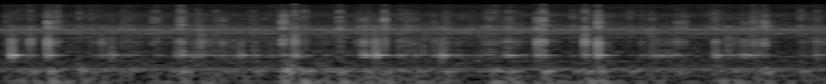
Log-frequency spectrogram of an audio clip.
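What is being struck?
Metallized plastic star tree topper.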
